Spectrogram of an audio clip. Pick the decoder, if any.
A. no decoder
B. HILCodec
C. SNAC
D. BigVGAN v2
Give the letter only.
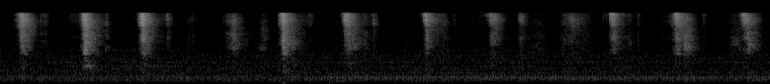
A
